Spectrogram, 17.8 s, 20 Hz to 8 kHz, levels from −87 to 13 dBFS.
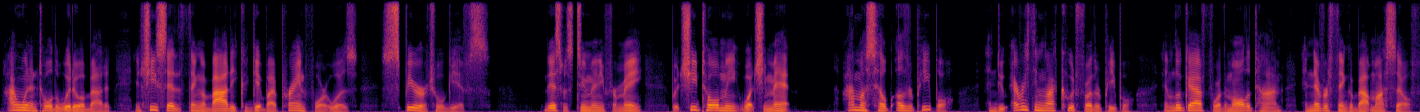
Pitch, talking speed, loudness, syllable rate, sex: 135 Hz, 215 wpm, -23 LUFS, 5.5 syllables/s, male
